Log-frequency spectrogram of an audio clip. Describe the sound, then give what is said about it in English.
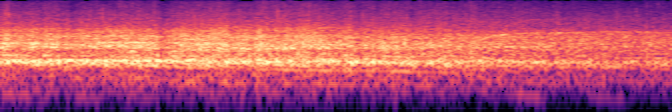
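Sustained applause and cheering from Republicans in a chamber at the end of a speech, a dense wash of clapping with scattered shouts that holds steady and then eases slightly toward the end. “And interestingly enough, of course, the Republicans were cheering.”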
